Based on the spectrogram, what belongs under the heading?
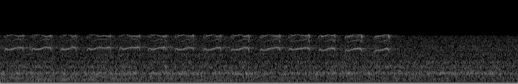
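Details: Begging from hungry young sparrowhawks at feeding time: a fast series of short, thin, repeated notes for about four seconds, fading out and leaving constant background hiss.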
